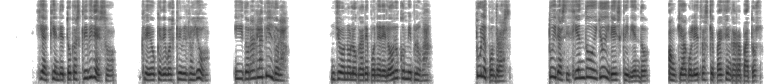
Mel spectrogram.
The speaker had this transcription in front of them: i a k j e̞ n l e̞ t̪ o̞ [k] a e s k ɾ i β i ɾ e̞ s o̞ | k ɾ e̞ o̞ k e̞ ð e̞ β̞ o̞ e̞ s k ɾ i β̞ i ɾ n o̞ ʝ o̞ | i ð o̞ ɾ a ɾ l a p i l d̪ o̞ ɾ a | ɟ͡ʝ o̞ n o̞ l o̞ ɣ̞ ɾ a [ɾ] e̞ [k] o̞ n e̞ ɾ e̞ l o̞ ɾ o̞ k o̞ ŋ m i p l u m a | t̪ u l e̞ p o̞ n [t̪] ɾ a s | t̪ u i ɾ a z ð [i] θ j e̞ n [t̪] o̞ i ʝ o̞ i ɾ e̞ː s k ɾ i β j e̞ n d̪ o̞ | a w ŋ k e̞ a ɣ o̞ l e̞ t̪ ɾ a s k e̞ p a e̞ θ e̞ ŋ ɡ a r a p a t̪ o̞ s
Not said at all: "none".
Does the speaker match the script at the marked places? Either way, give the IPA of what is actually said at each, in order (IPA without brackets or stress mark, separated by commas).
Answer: k, ɾ, p, d̪, i, d̪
